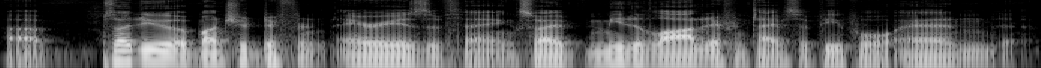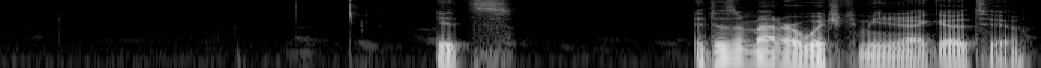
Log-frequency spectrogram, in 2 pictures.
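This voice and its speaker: A man's voice: low voice, normal speed, creaky, long pauses, darkish tone. A man hosting a podcast in casual chat, easygoing and running his thoughts together. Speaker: podcast host.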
